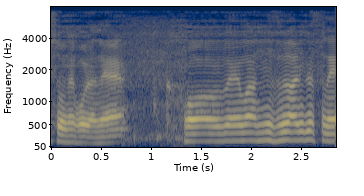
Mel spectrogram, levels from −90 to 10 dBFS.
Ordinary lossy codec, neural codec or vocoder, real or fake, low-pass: none; autoencoder, 48 kHz, 32 numbers a frame, DAC-VAE, trained on Japanese speech; fake; 7.2 kHz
